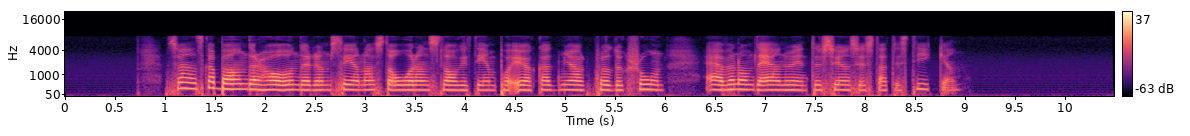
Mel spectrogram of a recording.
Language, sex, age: Swedish, female, 41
